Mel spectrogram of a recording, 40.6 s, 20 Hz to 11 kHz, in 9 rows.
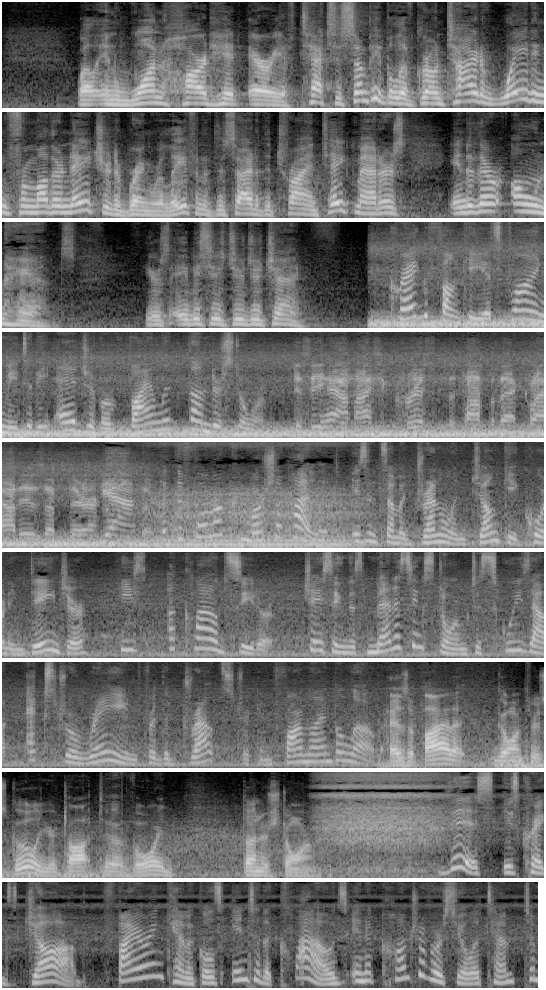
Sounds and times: Speech: 0:00.7 - 0:11.6, 0:12.3 - 0:33.0, 0:33.6 - 0:34.2.

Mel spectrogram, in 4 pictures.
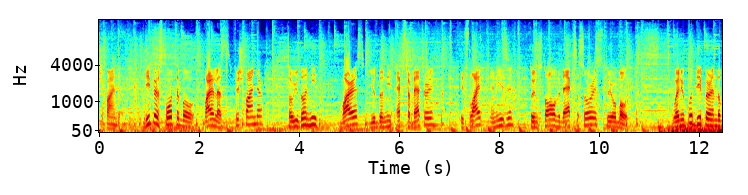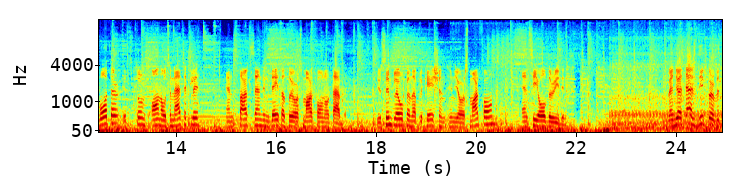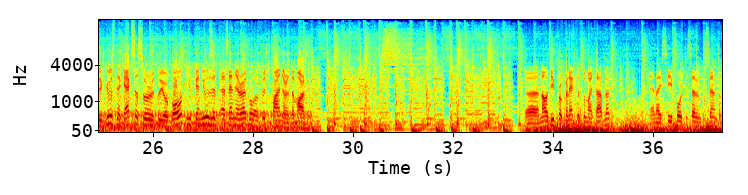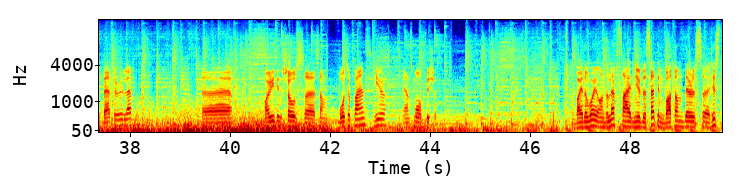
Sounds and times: Speech: 0:00.0 - 0:10.6, 0:11.5 - 0:17.4, 0:18.0 - 0:22.0, 0:23.8 - 0:29.2, 0:33.4 - 0:35.2, 0:35.9 - 0:38.1, 0:39.4 - 0:40.1, 0:40.7 - 0:44.2, 0:46.8 - 0:49.8
Music: 0:00.0 - 0:49.8.

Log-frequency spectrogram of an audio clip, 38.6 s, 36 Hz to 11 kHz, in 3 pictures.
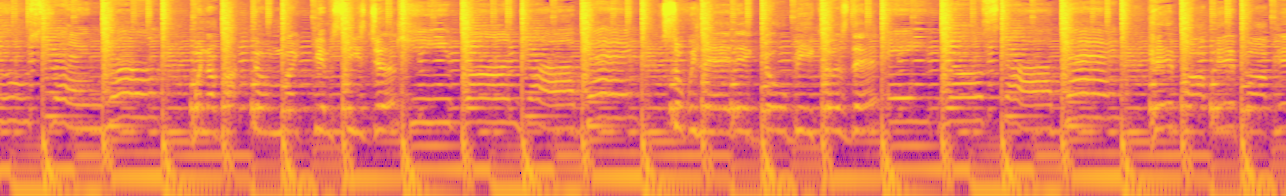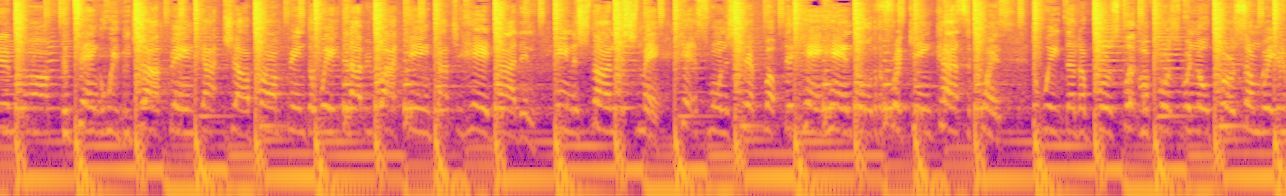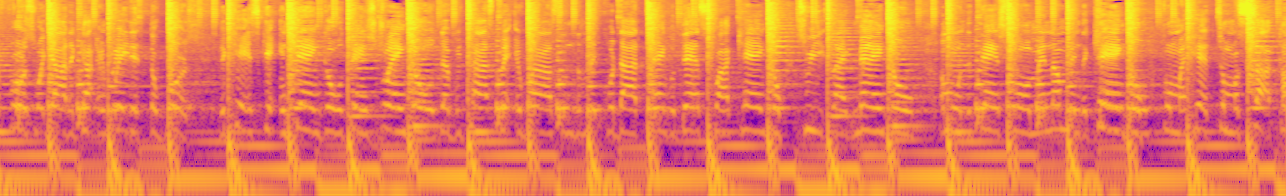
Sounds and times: Music: 0:00.0 - 0:38.5.

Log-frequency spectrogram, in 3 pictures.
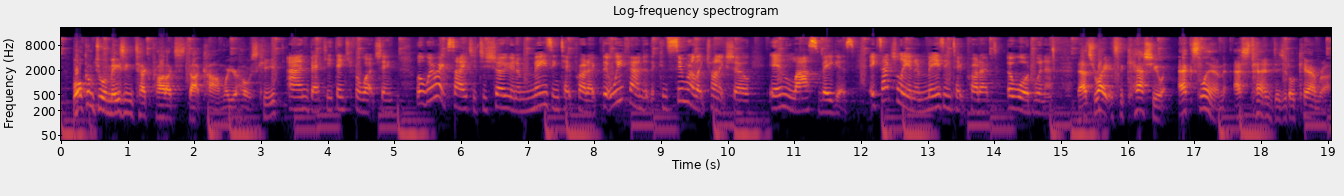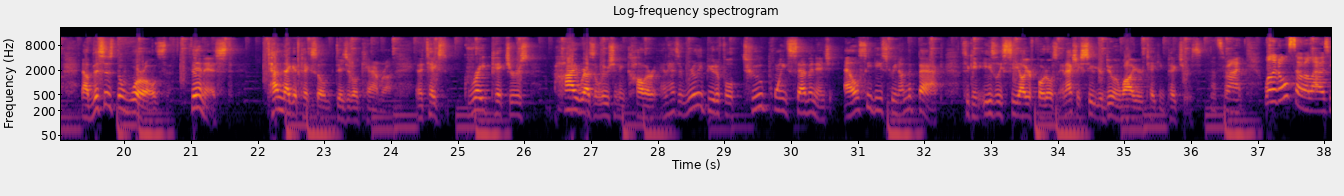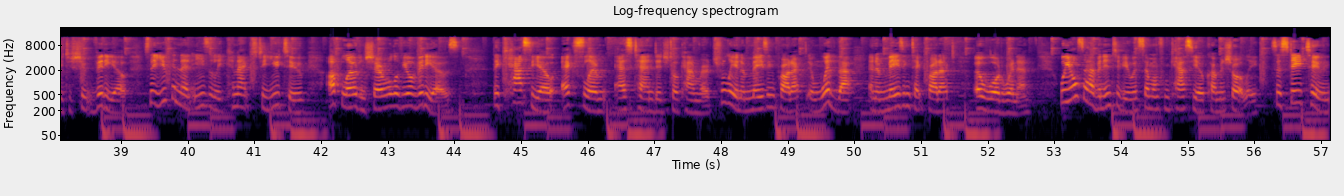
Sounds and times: Music: 0:00.0 - 0:57.1
Speech: 0:00.2 - 0:21.6, 0:22.2 - 0:57.1.

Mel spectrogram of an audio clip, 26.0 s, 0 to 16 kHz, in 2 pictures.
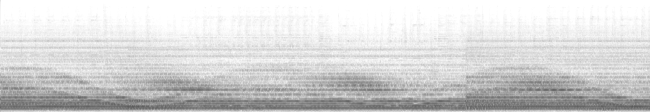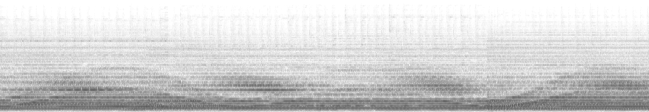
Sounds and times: Music: 0:00.0 - 0:25.9.

